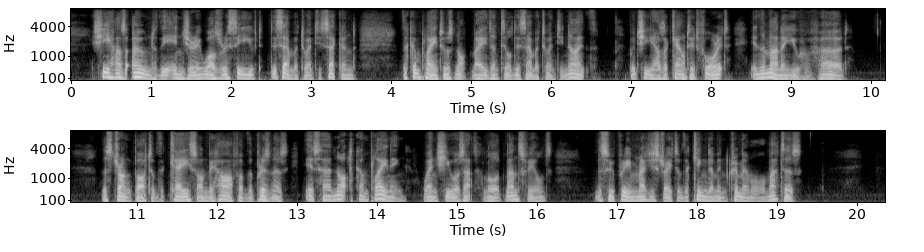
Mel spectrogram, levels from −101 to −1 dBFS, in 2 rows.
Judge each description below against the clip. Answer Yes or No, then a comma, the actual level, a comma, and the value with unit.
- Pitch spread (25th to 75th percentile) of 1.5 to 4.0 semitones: Yes, average, 3.3 semitones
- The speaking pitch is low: Yes, low, 100 Hz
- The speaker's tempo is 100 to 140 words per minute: No, average, 175 wpm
